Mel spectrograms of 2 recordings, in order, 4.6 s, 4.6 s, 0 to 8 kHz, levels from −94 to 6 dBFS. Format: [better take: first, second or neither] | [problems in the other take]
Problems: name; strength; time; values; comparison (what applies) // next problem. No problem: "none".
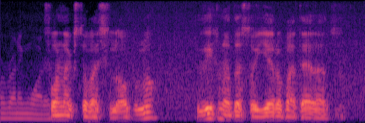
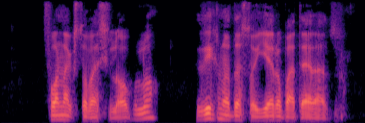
second | background sound (Stream); 19 dB below the speech // room echo; dies away in 0.2 s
